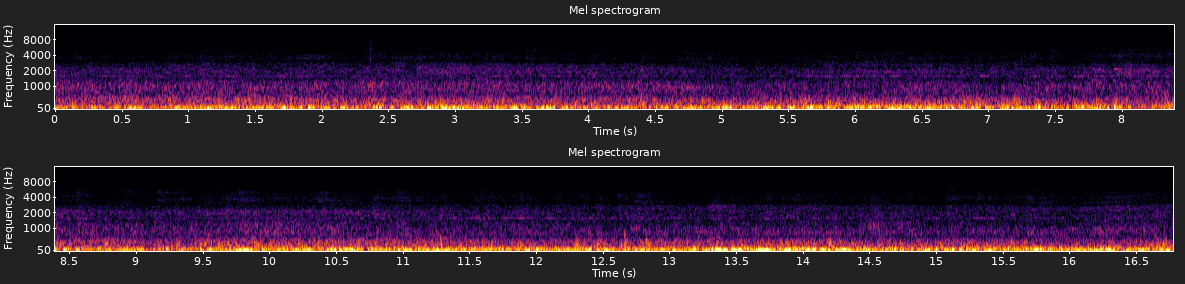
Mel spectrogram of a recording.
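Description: Freight train cars rolling slowly across a railway bridge, making a steady low rumble.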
